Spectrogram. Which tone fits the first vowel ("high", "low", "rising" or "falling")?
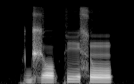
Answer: low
